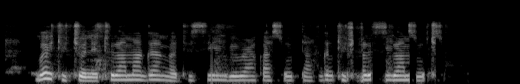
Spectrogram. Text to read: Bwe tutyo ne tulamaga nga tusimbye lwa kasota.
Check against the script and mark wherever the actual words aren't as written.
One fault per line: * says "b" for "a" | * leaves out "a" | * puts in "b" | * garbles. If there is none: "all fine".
* garbles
